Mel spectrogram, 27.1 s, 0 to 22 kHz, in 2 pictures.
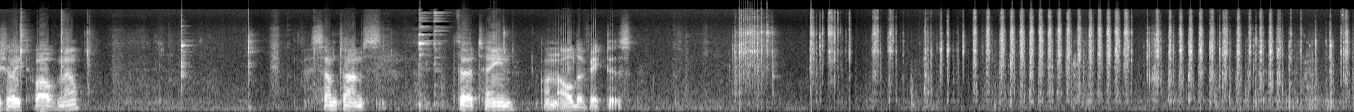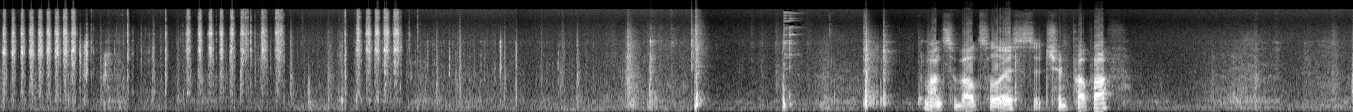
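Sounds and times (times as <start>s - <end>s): socket ratchet clicking: 7.4s - 17.8s.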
